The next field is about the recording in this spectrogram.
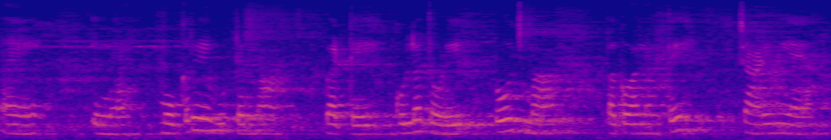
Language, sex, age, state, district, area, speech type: Sindhi, female, 30-45, Rajasthan, Ajmer, urban, spontaneous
